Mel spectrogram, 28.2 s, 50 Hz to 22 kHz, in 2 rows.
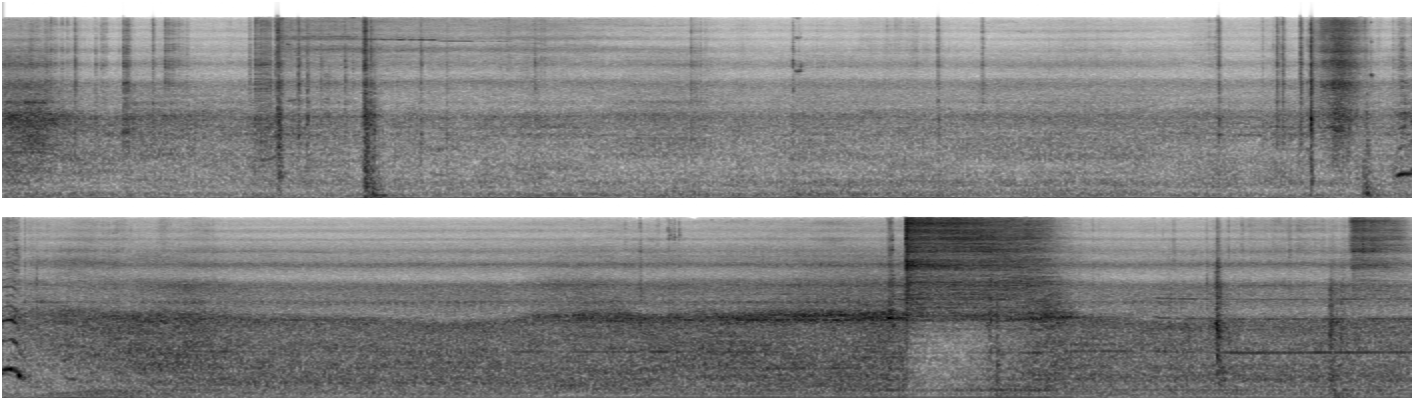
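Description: Grapple truck's diesel engine running, heard from inside the cab, with scattered clicks and knocks and a loud hiss of air about 23 seconds in.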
